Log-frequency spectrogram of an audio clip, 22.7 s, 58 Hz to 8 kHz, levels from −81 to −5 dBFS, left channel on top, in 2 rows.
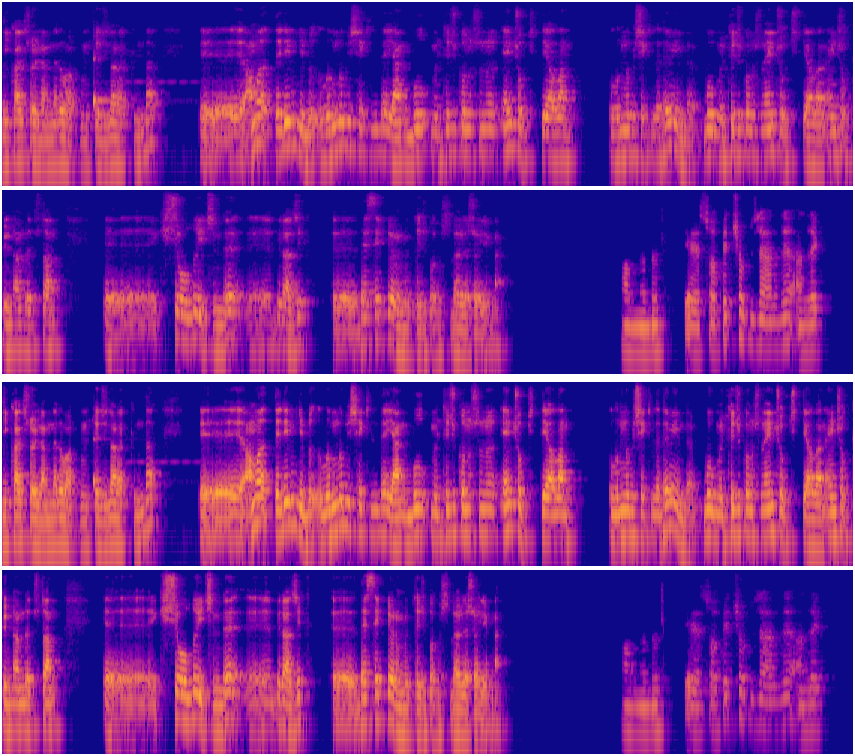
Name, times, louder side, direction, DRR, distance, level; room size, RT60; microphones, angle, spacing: voice 1, 0.0-2.0 2.6-7.6 8.1-12.1 12.7-15.4 15.8-18.0, right 4 dB, 60° right, 9 dB, 0.4 m, -30 dB
sound 1, 1.2-4.9 5.5-5.6 5.8-5.9, left 2 dB, 10° left, 0.3 m, -47 dB
voice 2, 19.6-20.2 20.5-22.2, left 6 dB, 90° left, 11 dB, 0.4 m, -38 dB
3.4 x 2.1 x 3.3 m, 0.36 s
head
